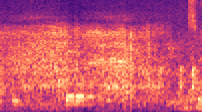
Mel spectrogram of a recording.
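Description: Indistinct voices, muffled and in the background, over a steady hiss.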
